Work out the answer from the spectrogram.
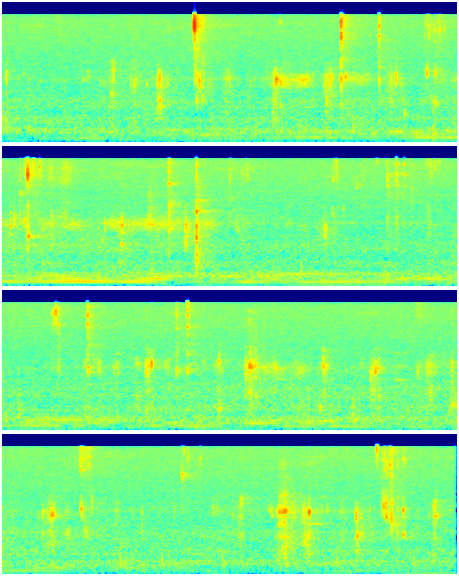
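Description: Close-up chewing of sushi rolls: soft chewing with small crunches and scattered sharp mouth clicks, over a low hum that swells from about four to seven seconds in.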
